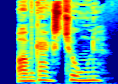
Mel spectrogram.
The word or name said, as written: omgangstone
